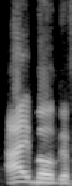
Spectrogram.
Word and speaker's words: Iboga: And I always wanted to call it Iboga for some reason, but it's Iboga, right? Am I saying it right? You call No, Iboga is fine. Iboga is good.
